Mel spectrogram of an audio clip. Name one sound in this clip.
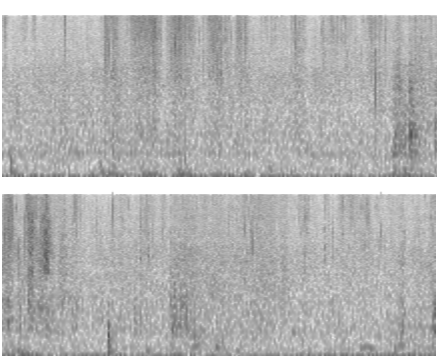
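Hands pat and press wet raw fish with soft squelching sounds.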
